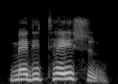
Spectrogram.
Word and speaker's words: meditation: And meditation, please learn to say the word correctly. Meditation. See where I'm stressing in the word.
